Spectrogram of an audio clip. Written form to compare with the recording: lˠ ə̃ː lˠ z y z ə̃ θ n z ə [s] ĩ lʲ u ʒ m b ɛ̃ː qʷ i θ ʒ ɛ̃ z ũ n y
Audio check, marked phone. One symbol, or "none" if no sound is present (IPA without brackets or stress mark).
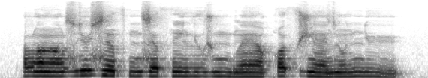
θ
